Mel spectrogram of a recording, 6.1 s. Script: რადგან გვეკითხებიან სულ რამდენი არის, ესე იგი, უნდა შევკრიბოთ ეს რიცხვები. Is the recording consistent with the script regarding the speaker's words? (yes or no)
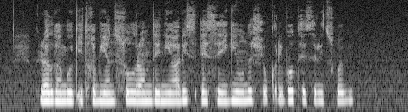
yes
